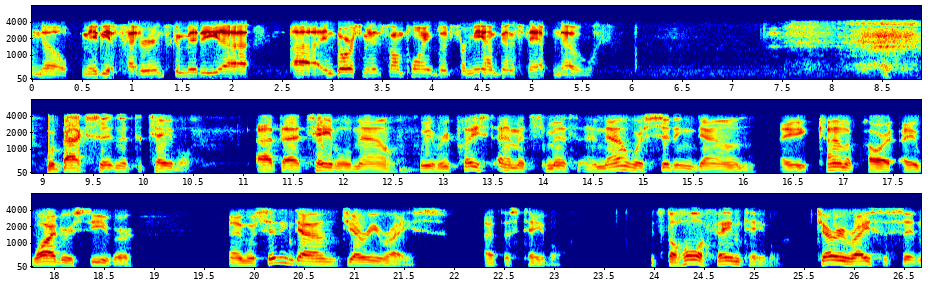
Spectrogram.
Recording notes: With guest call in expected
